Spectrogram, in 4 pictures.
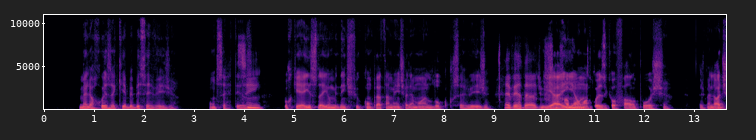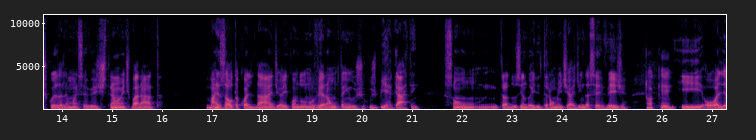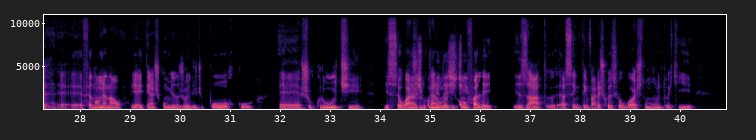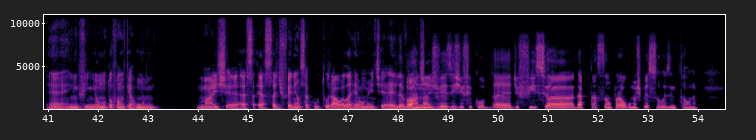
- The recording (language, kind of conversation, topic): Portuguese, advice, Como me adaptar a mudanças culturais e sociais rápidas?
- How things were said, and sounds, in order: in German: "Biergarten"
